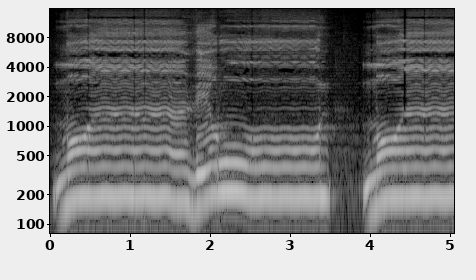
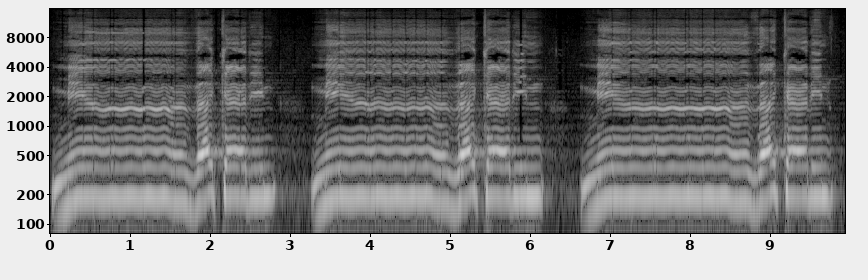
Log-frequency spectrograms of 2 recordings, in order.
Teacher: Zal hujung lidah di bawah gigi atas. · Nun hanya kita kekalkan pada gunnah di hidung saja. Sebut mu, mulut kita terus pergi, lidah kita pergi huruf zal tanpa menekan-nekan huruf zal. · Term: ikhfa hakiki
